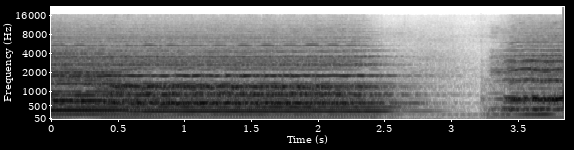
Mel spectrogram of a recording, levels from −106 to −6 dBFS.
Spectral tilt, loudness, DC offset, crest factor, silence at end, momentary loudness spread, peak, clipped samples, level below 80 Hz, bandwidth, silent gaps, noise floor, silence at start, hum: -5 dB/octave; -16 LUFS; under 0.1%; 14 dB; 0 s; 10 LU; -2 dBFS; under 0.1%; -60 dBFS; 13 kHz; none; -49 dBFS; 0 s; none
